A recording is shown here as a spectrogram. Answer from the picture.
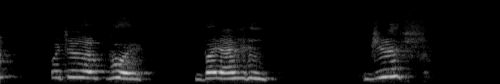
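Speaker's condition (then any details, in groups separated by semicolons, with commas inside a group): Spastic cerebral palsy; can speak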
